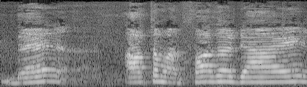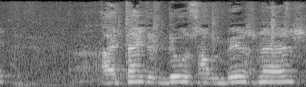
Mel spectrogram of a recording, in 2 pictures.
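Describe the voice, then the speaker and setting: Amid noticeable background noise and audible room echo, a man with a high pitch talks at a very slow pace with fairly even intonation. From Malaysia. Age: 80s+. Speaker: pageant figure. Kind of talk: interview. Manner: halting.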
